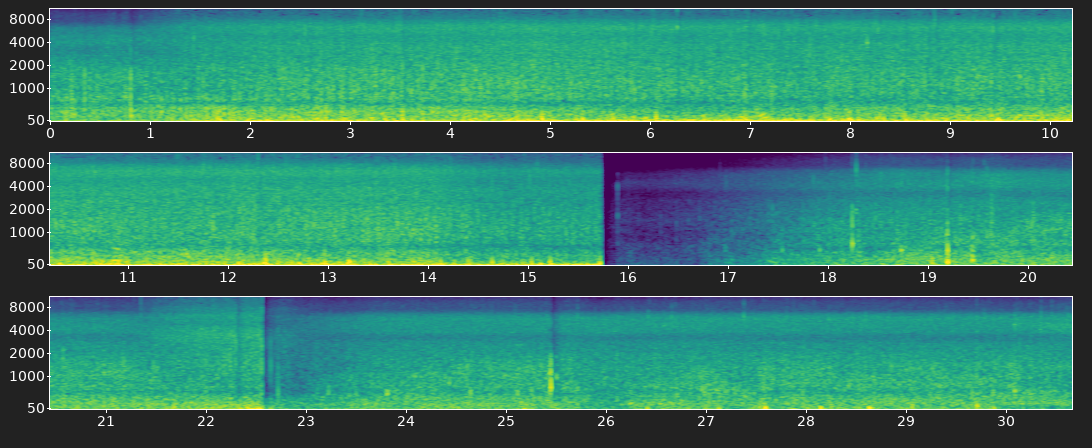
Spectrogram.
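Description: Steady heavy rain falling, with scattered sharp drop hits. The sound cuts out abruptly about halfway through and fades back in a couple of seconds later.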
